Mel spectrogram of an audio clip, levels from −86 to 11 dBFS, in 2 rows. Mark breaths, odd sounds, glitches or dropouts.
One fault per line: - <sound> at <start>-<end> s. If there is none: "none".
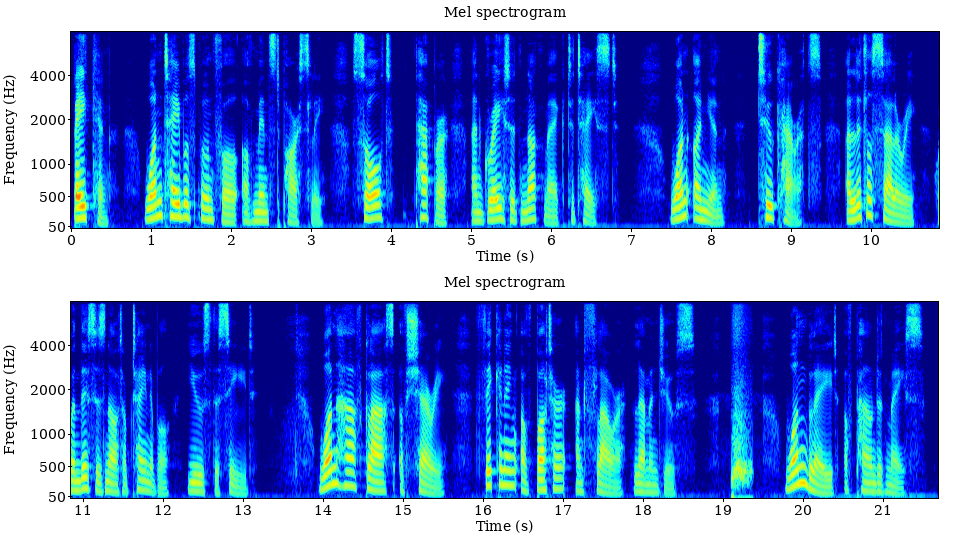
- whoosh at 19.1-19.4 s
